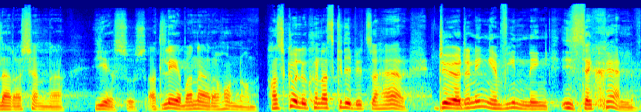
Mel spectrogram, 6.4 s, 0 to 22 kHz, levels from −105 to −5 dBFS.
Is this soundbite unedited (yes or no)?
no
